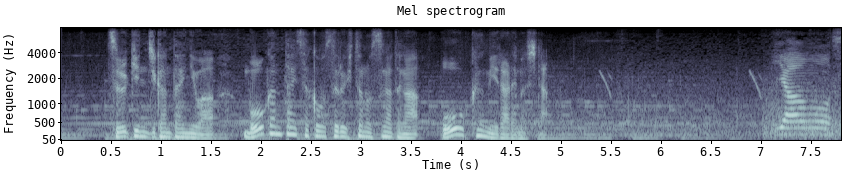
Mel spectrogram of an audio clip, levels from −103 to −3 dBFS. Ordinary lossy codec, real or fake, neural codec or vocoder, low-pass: Opus, 24 kbps; real; none; 7.2 kHz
